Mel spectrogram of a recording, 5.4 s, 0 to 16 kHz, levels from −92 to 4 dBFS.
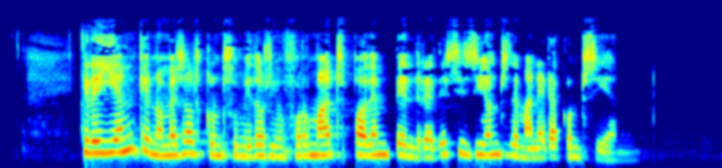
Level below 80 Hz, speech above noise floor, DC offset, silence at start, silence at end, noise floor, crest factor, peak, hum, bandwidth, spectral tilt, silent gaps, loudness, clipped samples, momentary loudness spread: -74 dBFS; 60 dB; under 0.1%; 0.6 s; 0.8 s; -82 dBFS; 20 dB; -4 dBFS; none; 11 kHz; -3 dB/octave; none; -21 LUFS; under 0.1%; 7 LU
